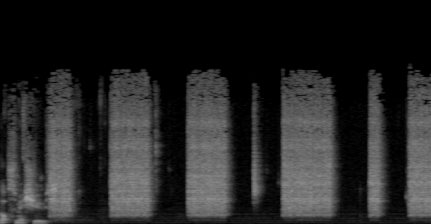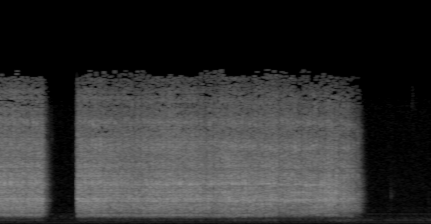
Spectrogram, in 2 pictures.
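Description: A clockwork toy boat motor whirs in short bursts.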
